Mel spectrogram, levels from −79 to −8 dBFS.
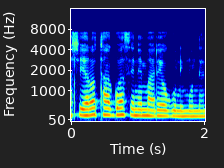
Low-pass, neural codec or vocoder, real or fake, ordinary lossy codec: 7.2 kHz; codec, 16 kHz, 8 kbps, FunCodec, trained on LibriTTS, 25 frames a second; fake; none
